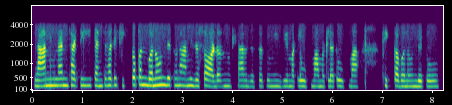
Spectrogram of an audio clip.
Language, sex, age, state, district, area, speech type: Marathi, female, 30-45, Maharashtra, Akola, rural, conversation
